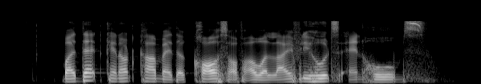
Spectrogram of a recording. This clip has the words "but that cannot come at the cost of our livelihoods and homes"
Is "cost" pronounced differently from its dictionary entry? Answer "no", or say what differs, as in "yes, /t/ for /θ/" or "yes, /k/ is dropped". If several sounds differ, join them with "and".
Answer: yes, /t/ is dropped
